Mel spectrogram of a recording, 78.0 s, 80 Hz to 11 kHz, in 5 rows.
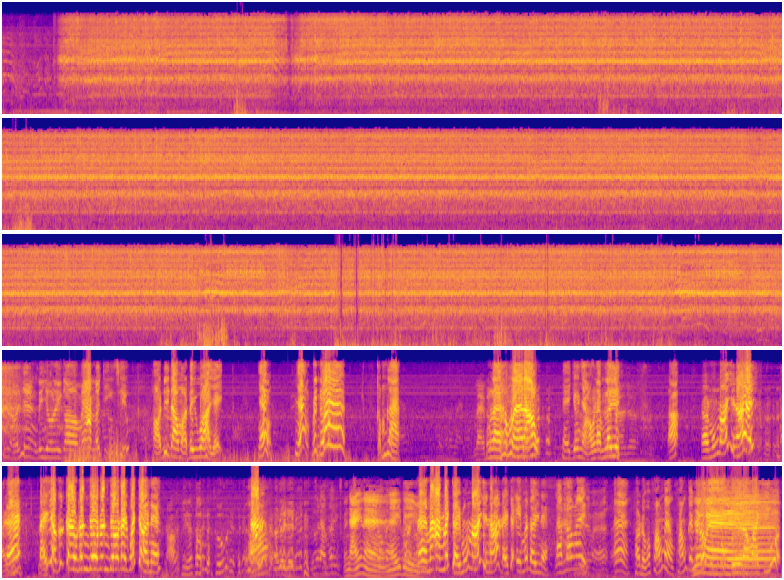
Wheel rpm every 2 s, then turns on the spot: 40, 160, 140, 130, 160, 160, 160, 160, 160, 160, 160, 160, 160, 160, 160, 160, 160, 160, 160, 160, 160, 160, 160, 90, 0, 0, 0, 0, 0, 0, 0, 0, 0, 0, 0, 0, 0, 0, 0.
none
